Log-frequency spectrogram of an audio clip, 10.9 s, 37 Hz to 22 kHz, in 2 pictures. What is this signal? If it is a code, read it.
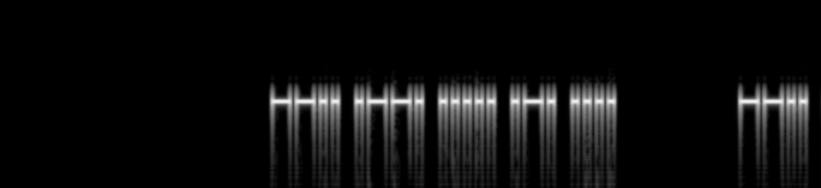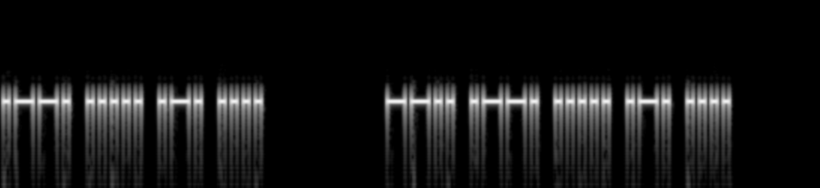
Morse code, heard as a keyed tone, about 32 wpm, 700 Hz. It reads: ZP5RH ZP5RH ZP5RH
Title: DXCC-100 Call Signs - 5 Characters - Repeated 3x - 30wpm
